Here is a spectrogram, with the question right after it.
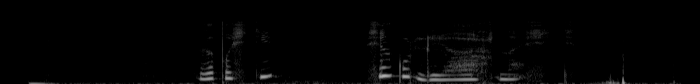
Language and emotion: Russian, sad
